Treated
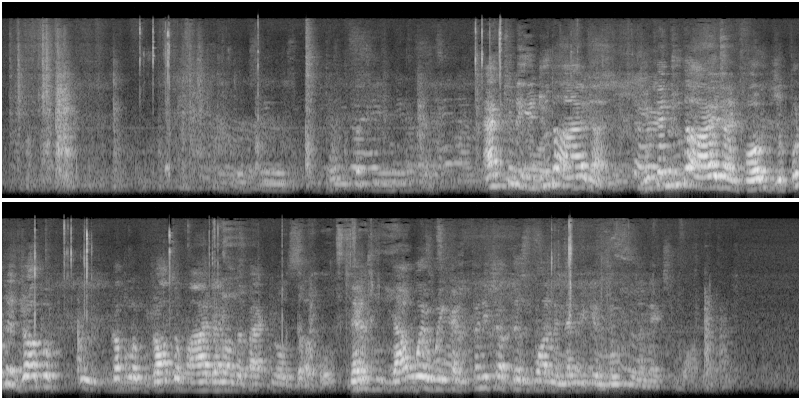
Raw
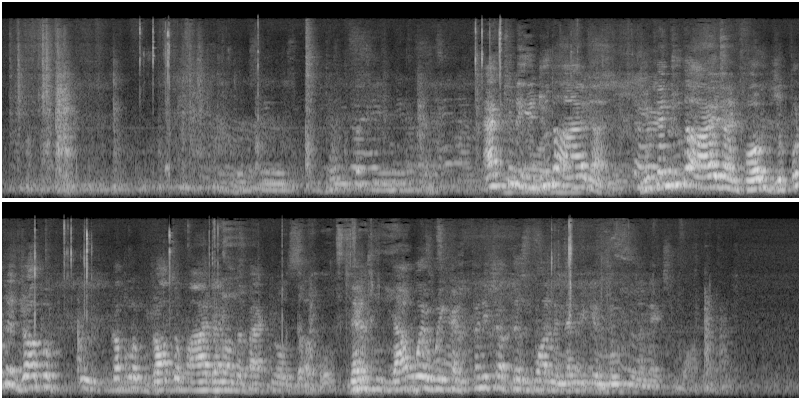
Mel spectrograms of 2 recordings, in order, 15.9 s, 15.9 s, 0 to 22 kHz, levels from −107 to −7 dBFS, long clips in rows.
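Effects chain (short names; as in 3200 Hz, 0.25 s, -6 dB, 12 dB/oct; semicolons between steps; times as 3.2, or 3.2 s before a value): HPF 350 Hz 24 dB/oct; gain +5.5 dB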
